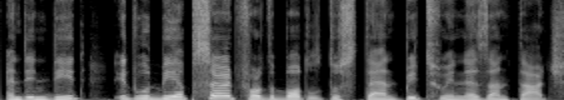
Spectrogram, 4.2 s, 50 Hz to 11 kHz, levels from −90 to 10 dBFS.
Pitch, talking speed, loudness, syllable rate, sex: 185 Hz, 200 wpm, -17 LUFS, 5.1 syllables/s, female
